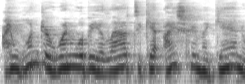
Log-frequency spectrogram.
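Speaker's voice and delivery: whispered, whispering voice. Reading a character's line from a story aloud, whispering. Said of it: "whispered Emily".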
